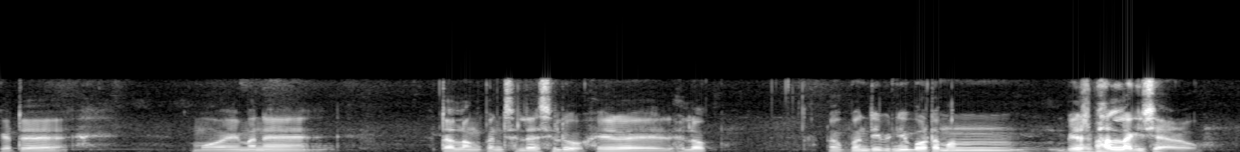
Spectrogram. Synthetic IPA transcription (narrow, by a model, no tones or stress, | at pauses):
kɛtɛ | mojmanɛ | ɛtalɔŋpantisʰɛlɛasilʊ̃xejɦɛlɔk̚ | lɔŋpantibinibɔɹtɔmanbɛs̬bʱalːaɡisɛaɹu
